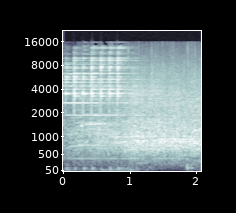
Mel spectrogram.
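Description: A young woman yells in triumph.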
